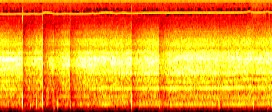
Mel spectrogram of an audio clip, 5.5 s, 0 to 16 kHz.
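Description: Peugeot 208 Rally Cup's engine heard from inside the cabin, pulling hard at steady revs along a gravel straight. A few short knocks sound in the first three seconds.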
